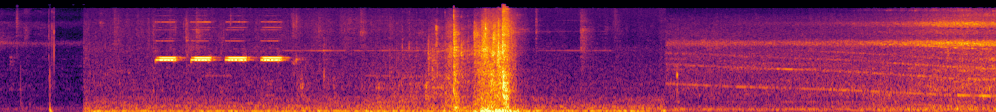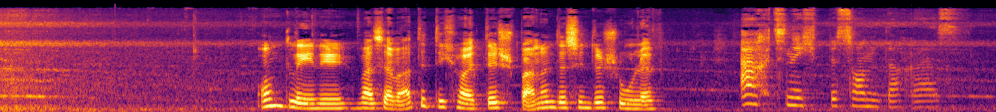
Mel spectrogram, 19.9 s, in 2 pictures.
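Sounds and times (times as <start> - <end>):
tram arriving: 0.8 - 19.9
tram sliding doors opening: 0.9 - 7.5
speech: 12.6 - 16.6, 17.8 - 19.6.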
